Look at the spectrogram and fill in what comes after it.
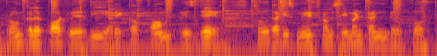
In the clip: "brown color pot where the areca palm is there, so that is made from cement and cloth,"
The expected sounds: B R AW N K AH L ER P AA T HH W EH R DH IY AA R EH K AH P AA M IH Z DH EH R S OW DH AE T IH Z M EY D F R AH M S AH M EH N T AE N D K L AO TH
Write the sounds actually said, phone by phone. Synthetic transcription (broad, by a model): B R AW N K AH L ER P AA T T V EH R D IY R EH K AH F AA M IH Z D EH R S OW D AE T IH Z M EY D F R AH M S AH M EH N T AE N D K L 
